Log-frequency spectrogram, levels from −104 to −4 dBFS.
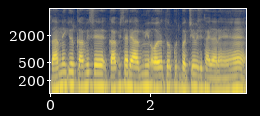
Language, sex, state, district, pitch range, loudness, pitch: Hindi, male, Jharkhand, Garhwa, 125-145 Hz, -15 LUFS, 135 Hz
